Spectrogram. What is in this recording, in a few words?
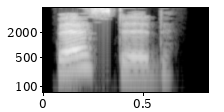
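"bested", British English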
